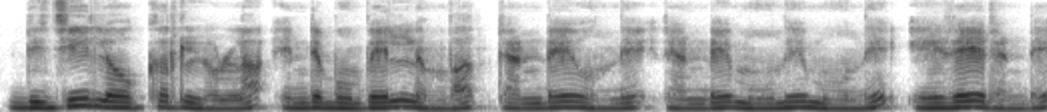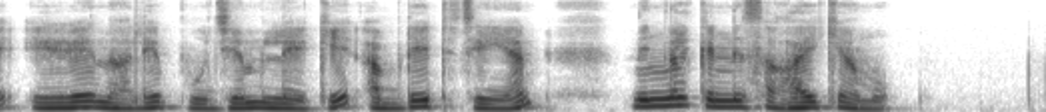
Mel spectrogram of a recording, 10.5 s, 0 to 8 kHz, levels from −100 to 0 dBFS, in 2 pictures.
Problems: low volume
